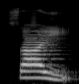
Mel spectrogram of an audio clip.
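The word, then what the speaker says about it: sigh: किसी वर्ड के लास्ट में जीएच आए तो जीएच हमेशा साइलेंट होता है। तो चलो यहाँ पे भी एग्जांपल्स के थ्रू समझते हैं। हाई, साई, थाई, तो यहाँ पर भी आप देखिए लास्ट में जीएच आ रहा है।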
